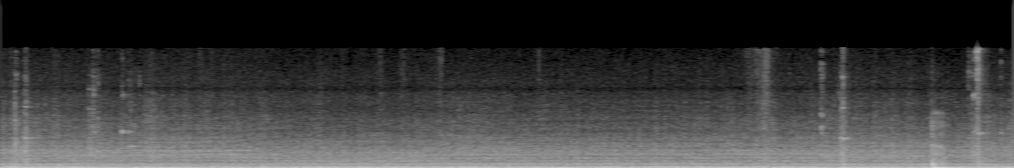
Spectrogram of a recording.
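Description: Imasu centrifugal bathroom exhaust fan running steadily: a low hum under an even rush of air. A single thump near the end.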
